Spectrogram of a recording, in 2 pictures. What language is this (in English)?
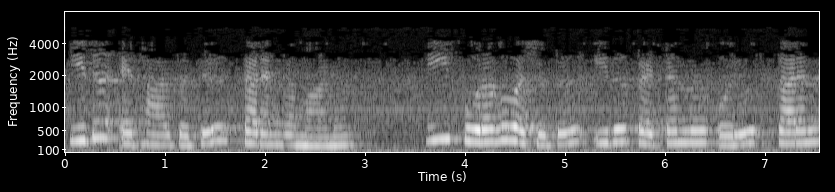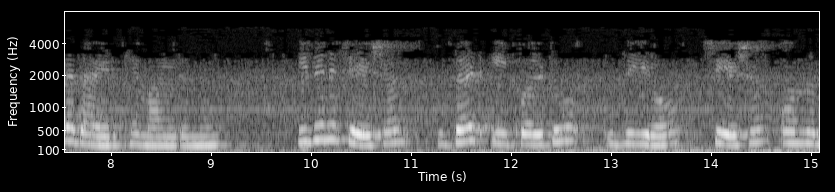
Malayalam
